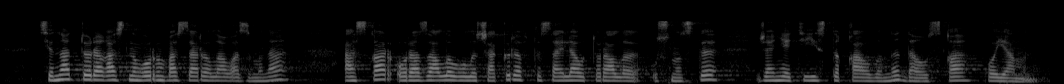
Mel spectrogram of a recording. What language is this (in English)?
Kazakh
